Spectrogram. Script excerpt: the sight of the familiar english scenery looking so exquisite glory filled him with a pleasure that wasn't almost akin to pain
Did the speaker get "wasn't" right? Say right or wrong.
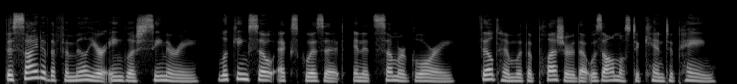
wrong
